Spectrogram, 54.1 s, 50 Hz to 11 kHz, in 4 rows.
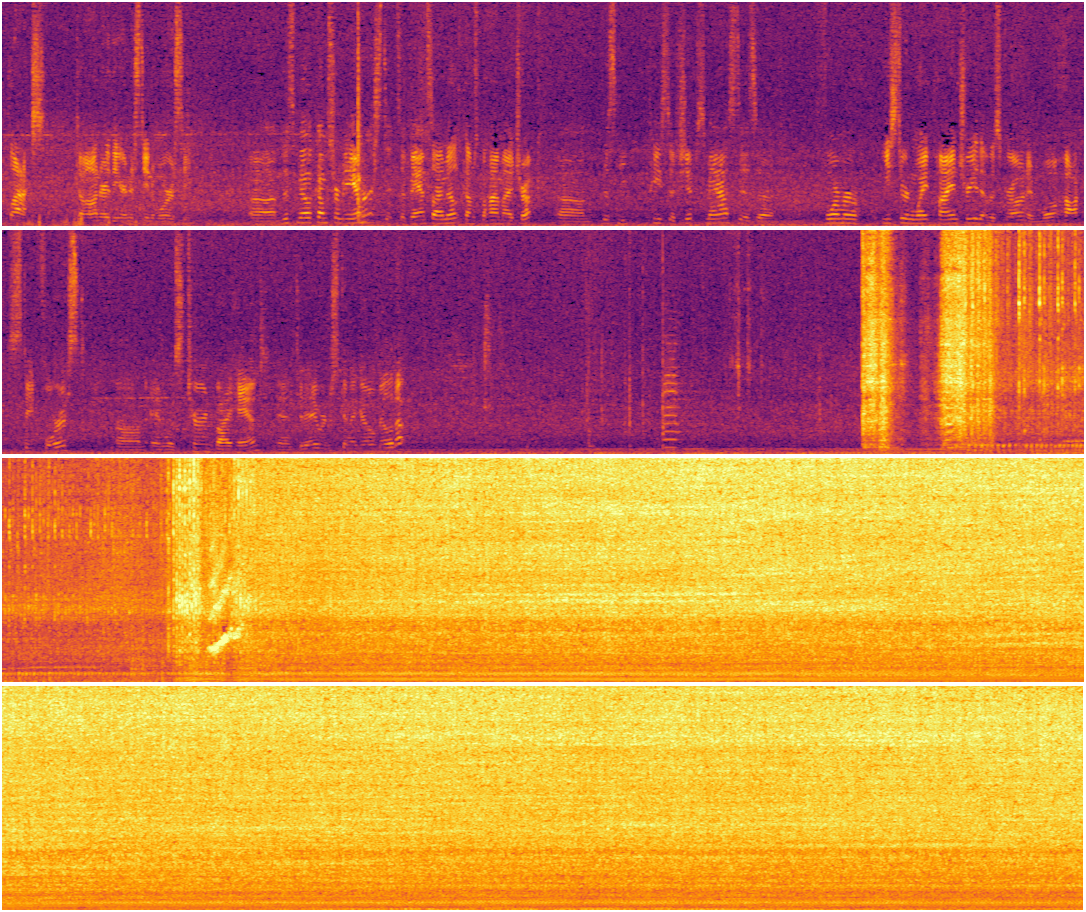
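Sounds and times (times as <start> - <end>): rising engine whine: 23.4 - 54.0
sawmill engine running: 24.2 - 54.0
short loud bursts: 24.2 - 54.0.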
